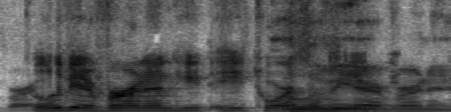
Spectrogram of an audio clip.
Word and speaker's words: Olivier: Oliver, how do you say his last name? Olivier Vernon.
